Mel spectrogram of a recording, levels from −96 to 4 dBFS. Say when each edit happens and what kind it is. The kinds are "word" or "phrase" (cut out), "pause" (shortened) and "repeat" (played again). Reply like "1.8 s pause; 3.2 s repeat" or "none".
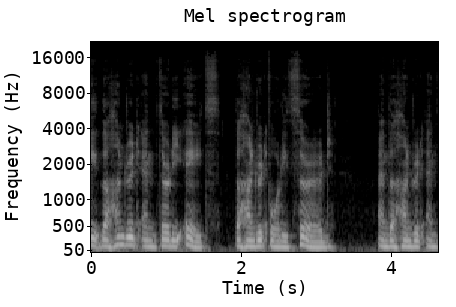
1.8 s pause; 2.4 s word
